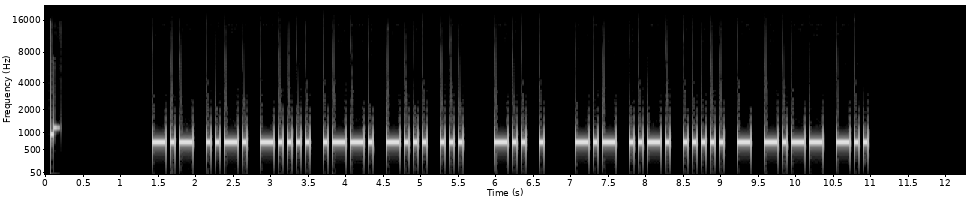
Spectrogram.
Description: Morse code, heard as a keyed tone, about 20 wpm, 700 Hz. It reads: KF6PBS DE KF5TYD
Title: USA Callsign DE Callsign - 6 Characters - 20wpm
